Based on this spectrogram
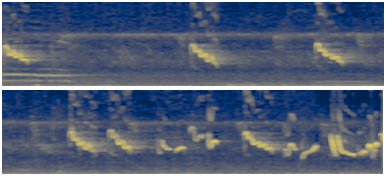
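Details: Kecial kuning (lemon-bellied white-eye) from Lombok, used as a master recording to train other birds: high, thin, down-slurred chirps spaced about a second apart, then a quicker run of twittering notes near the end.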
